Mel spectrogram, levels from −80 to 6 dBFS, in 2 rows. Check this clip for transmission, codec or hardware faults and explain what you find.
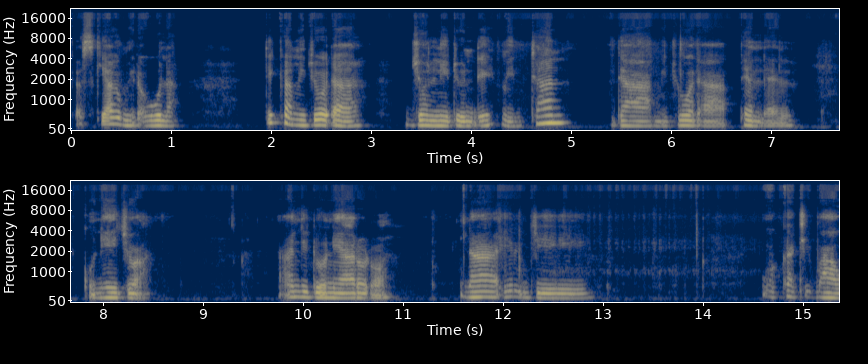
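Two transmission faults affect this speech. Lost packets rebuilt from error correction occur at 7.11, 7.54, 7.84 and 8.14 s. Each 20 ms packet was replaced by a low-bitrate copy, so there is no gap, only a brief rough, noisier patch.

Repeated packet loss from 8.70 to 9.82 s leaves six gaps, the longest 36 ms. Unlike the rebuilt packets, this sounds choppy, with pieces missing.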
